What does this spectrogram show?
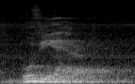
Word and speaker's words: Bouvier: his future wife now I had to ask not a mulligan how to pronounce her last name her first name was Jacqueline and her last name is French bouviera Jacqueline Lee moviere so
